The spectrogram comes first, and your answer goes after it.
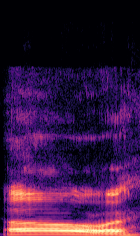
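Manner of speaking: long, high, loud "oh"; loud tired groan. Real, not acted. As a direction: let out a big drawn-out tired moan. Tired groan after workout talk.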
